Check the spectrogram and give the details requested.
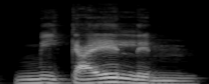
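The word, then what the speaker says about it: Michaël: latín que ya sabemos la c h no es un H suena como K la a tiene diéresis arriba por lo tanto no hace diptongo con la e de manera que se van a pronunciar separadas la a y la e Micaela micael luego lo mismo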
